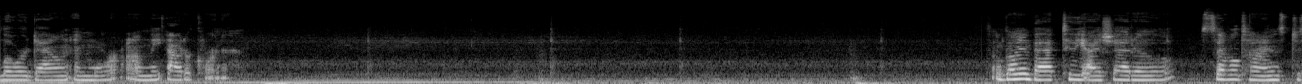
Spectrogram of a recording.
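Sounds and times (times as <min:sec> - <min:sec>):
low mechanical hum: 0:00.0 - 0:13.0
faint ticks: 0:03.6 - 0:03.8
soft thump: 0:08.5 - 0:08.8.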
